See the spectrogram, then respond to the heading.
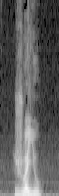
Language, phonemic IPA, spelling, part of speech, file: French, /ʒwa.jo/, joyau, noun, Fr-joyau.ogg
- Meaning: jewel (valuable object for ornamentation)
